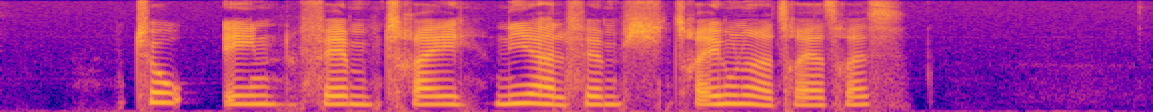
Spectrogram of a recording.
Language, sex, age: Danish, female, 37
